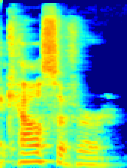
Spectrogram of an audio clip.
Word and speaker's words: Calcifer: the name it is it's Cal yep rhymes with sulfur I want to say Calcifer yes it elect okay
